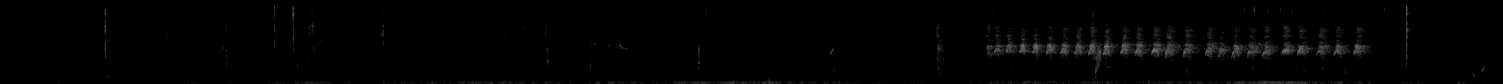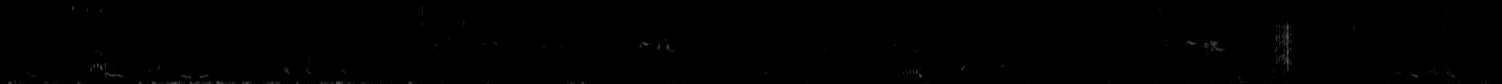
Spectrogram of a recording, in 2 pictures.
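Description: Scattered small clicks and taps of a southern red-billed hornbill pecking at seed on a wooden feeder stump. About ten seconds in, a loud, rapid rattling call lasts about four seconds and then cuts off.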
